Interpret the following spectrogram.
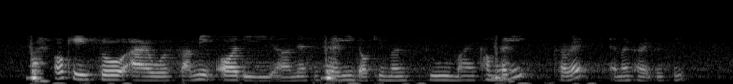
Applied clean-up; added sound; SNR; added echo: neural mask model Resemble Enhance denoiser.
